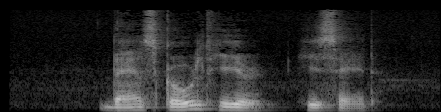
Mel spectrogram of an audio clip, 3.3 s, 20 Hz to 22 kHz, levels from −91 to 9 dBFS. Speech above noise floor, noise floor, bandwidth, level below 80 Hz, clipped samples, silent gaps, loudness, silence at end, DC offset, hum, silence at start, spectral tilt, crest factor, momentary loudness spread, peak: 41 dB; -64 dBFS; 15.5 kHz; -70 dBFS; under 0.1%; none; -24 LUFS; 0.6 s; under 0.1%; none; 0.8 s; -5 dB/octave; 18 dB; 11 LU; -8 dBFS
